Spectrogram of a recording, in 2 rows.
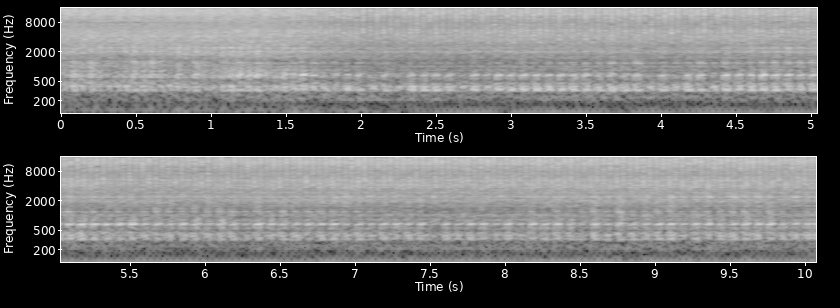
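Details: Engine knock on Renault H4M engine at 52,000 km: light, fairly regular ticking knock about two beats a second over steady idle with faint squeal; source not yet pinned down.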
